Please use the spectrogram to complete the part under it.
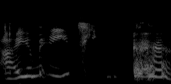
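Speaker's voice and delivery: voice cracks high on "eighteen". Telling a conversation partner about themselves, voice cracking. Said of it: "Sorry, my voice cracked".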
